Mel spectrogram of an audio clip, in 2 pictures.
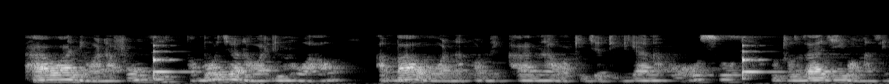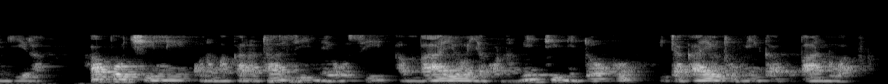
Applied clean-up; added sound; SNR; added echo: classical method WPE with log-MMSE.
